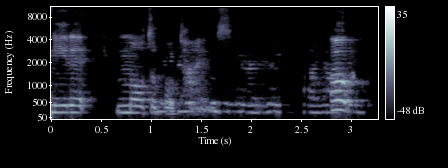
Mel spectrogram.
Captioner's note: woman mumbling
